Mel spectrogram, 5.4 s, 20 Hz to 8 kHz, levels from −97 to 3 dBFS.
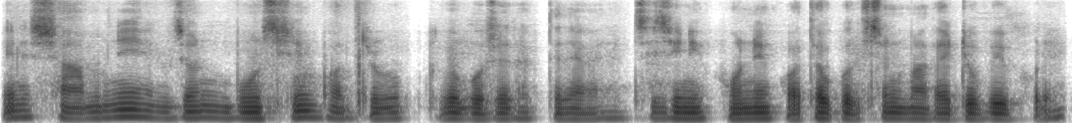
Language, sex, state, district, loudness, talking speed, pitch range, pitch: Bengali, male, Odisha, Khordha, -22 LUFS, 190 wpm, 95-105 Hz, 100 Hz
